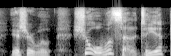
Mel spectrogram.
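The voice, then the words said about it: Put-on British accent. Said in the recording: “Better than Kevin Costner, by the way, doing a way better job than Prince of Thieves ... a British accent”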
